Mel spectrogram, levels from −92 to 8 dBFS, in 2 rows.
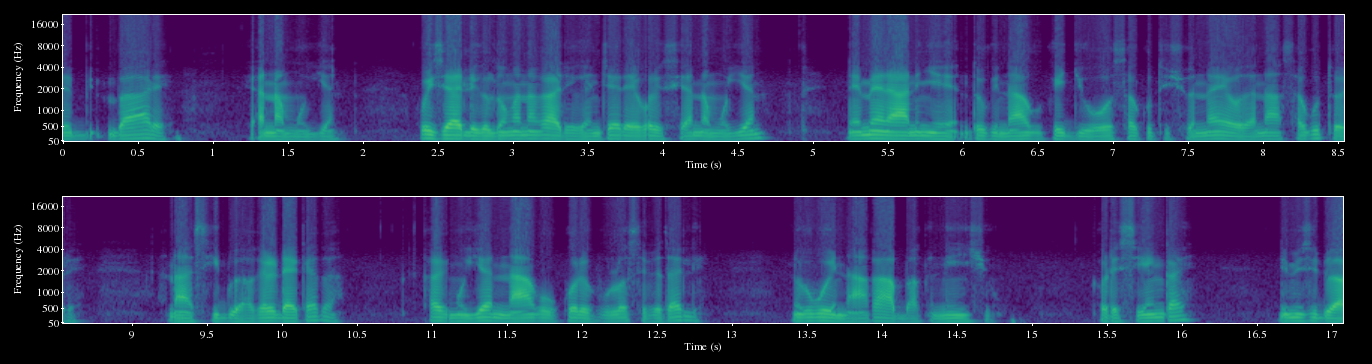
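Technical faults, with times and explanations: Throughout: sample clock jitter. A fine hiss and roughness rides on the speech and swells on loud, bright sounds, then disappears in pauses. The converter's timing wanders by around 10 microseconds, leaving an error about 25 dB below the signal that follows the signal rather than sitting steady like ordinary noise.
3.88–3.91 s and 11.09–11.12 s: broken MP3 bit reservoir. Each spot lasts roughly one 26 ms frame, and the sound jumps ahead. The likely cause is a frame that reached back into the reservoir and decoded another frame's bytes.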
